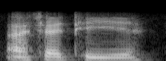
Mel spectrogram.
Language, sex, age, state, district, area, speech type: Kashmiri, male, 18-30, Jammu and Kashmir, Kulgam, urban, conversation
